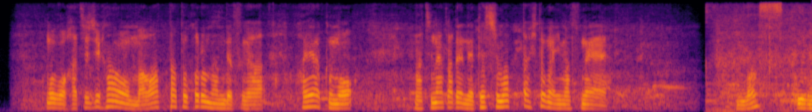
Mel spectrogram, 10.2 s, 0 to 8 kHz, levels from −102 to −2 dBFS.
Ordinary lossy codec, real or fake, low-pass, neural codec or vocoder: none; fake; 7.2 kHz; codec, 16 kHz, 8 kbps, FreqCodec, smaller model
